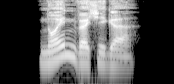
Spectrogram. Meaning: inflection of neunwöchig: 1. strong/mixed nominative masculine singular 2. strong genitive/dative feminine singular 3. strong genitive plural
- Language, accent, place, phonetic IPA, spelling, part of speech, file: German, Germany, Berlin, [ˈnɔɪ̯nˌvœçɪɡɐ], neunwöchiger, adjective, De-neunwöchiger.ogg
